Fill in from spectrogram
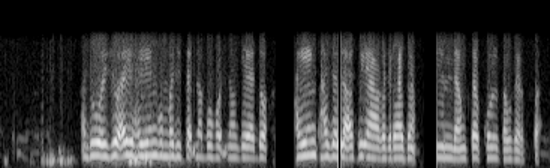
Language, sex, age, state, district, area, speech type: Manipuri, female, 30-45, Manipur, Senapati, rural, conversation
